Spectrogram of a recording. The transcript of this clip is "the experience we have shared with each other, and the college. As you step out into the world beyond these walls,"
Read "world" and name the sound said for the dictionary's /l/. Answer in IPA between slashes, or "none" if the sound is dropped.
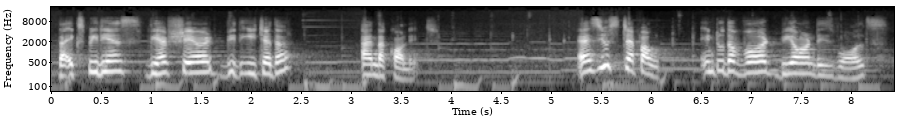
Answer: none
